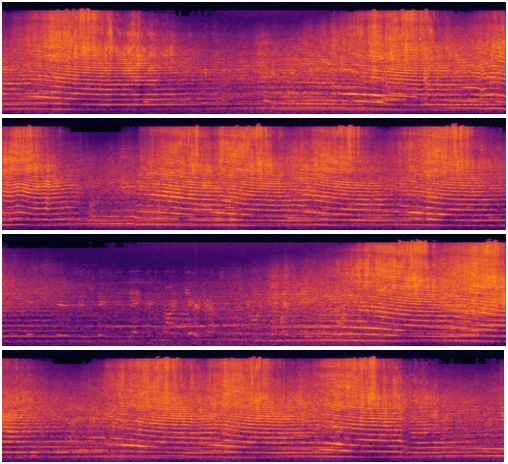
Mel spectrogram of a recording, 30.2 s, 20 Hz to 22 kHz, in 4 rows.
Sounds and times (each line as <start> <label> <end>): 0.0 British Motorcycle Grand Prix 30.2
2.0 commentary 5.0
14.8 commentary 21.1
